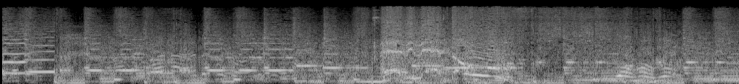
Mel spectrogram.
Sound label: heavy metal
